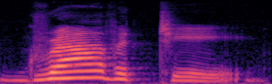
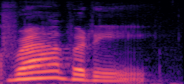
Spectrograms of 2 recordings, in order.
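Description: First: The middle consonant is a clear t sound. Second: The middle consonant is a soft r-like flap. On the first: "1단계" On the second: "마지막 부드럽게 해야죠"

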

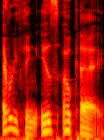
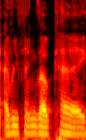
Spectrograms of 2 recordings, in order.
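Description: First: The words 'everything is' are said in full. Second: The words 'everything is' are contracted together. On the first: It sounds stiff and overly formal. The speaker calls it wrong. "He's like" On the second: It sounds casual and natural. The speaker calls it right. "he never says, like"

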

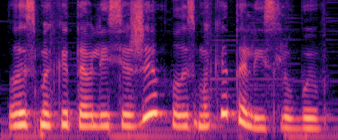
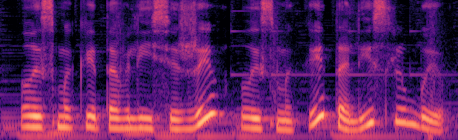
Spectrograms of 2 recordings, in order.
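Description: First: It is said at a fast pace. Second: It is said at a slow, careful pace.

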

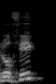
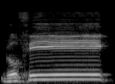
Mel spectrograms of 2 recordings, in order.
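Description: First: The vowels are said short, not drawn out. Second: A vowel is drawn out long. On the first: It is an ordinary call. "সাধারণভাবে কি বলি?" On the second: The caller feels emotion or wants something. "লম্বা করি"

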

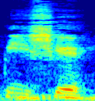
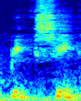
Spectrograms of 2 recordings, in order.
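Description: First: The middle consonant sounds like 'sh'. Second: The middle consonant sounds like 'ks'. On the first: The speaker calls it right. "Pero ang basa ron, pishe, hindi pixie" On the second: The speaker calls it wrong. "Pixie, kasi P-I-X-I-E"

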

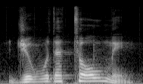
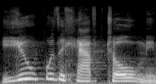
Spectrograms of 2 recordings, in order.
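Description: First: The word have is reduced to a vowel. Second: The word have is pronounced in full.

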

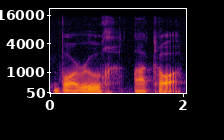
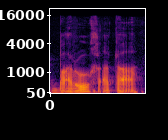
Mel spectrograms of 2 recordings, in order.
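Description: First: It is said in a standard Ashkenazi Hebrew accent. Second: It is said in a Sephardic Hebrew accent.

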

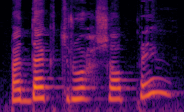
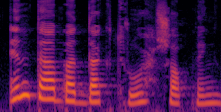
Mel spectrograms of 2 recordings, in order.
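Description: First: The voice rises at the end like a question. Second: The voice falls at the end like a statement. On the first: It asks whether you want to go shopping. "if I want to turn it to a question, I'll just say" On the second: It states that you want to go shopping. "that means you want to go shopping"

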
